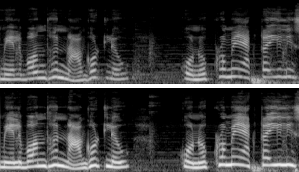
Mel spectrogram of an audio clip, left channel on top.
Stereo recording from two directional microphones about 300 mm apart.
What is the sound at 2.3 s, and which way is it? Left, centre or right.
Speech, centre.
